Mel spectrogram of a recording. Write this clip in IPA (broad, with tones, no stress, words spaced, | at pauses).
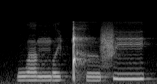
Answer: wʌ˩ŋʷi˩ ǃʰɯ˩fi˥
